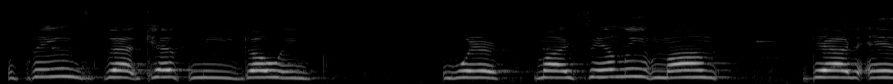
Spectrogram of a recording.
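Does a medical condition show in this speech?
Yes: cerebral palsy; left hand and left side affected.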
